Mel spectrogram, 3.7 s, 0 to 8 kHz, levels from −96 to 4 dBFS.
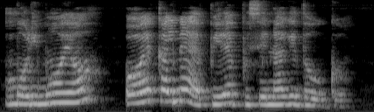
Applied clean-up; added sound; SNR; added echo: none; none; none; reverberation time 0.2 s.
